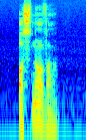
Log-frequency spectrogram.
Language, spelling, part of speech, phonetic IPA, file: Polish, osnowa, noun, [ɔsˈnɔva], Pl-osnowa.ogg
